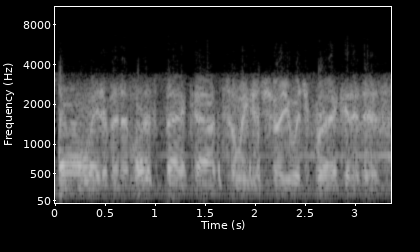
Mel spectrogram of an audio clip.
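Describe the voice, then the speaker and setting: An astronaut in orbit talking matter-of-factly over a breaking-up space radio downlink, explaining things step by step. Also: male voice, low-pitched, quick pace. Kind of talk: live air-to-ground radio exchange. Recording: muffled, heavily hissing radio downlink.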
